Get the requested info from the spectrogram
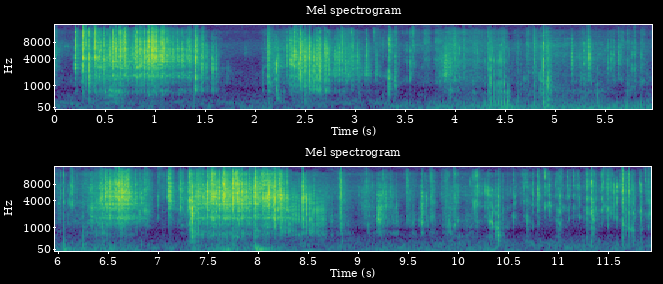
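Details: A treat puzzle toy in a small room gives out hard plastic clattering and rattling in bursts, with crunching of treats and no animal voice.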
